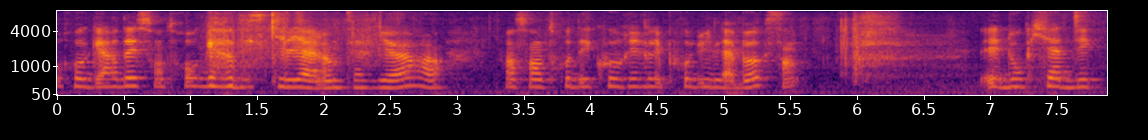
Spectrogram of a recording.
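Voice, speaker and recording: Woman from France, bright and slightly high voice, slow and hesitant unboxing chatter, faint hiss behind. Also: gravelly. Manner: hesitant, many fillers and restarts; drops to a murmur while checking products. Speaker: beauty box reviewer. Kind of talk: casual unboxing video.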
